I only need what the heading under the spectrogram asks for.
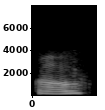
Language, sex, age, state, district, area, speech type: Assamese, female, 18-30, Assam, Udalguri, rural, conversation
